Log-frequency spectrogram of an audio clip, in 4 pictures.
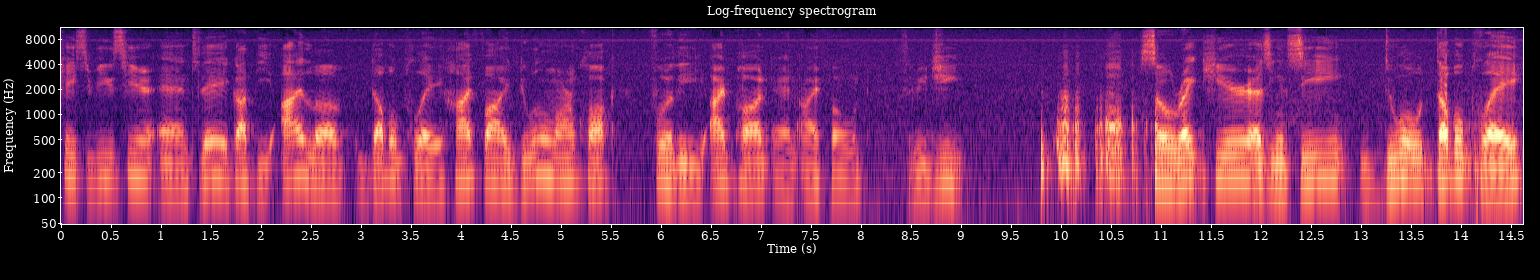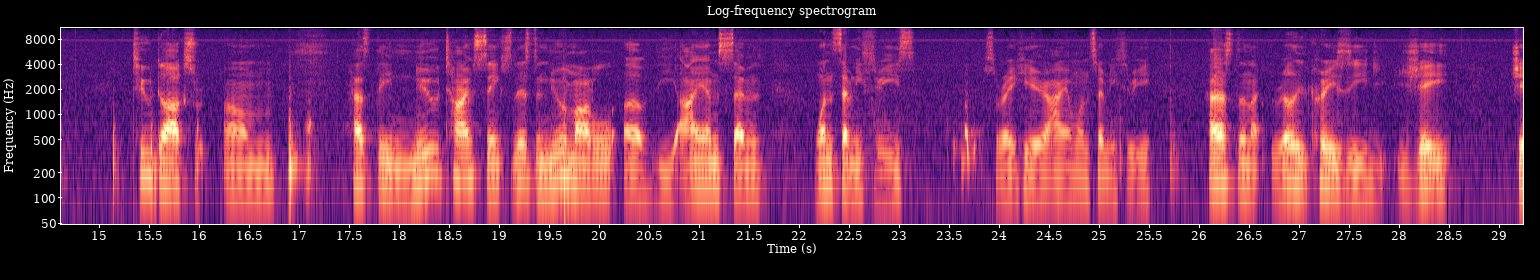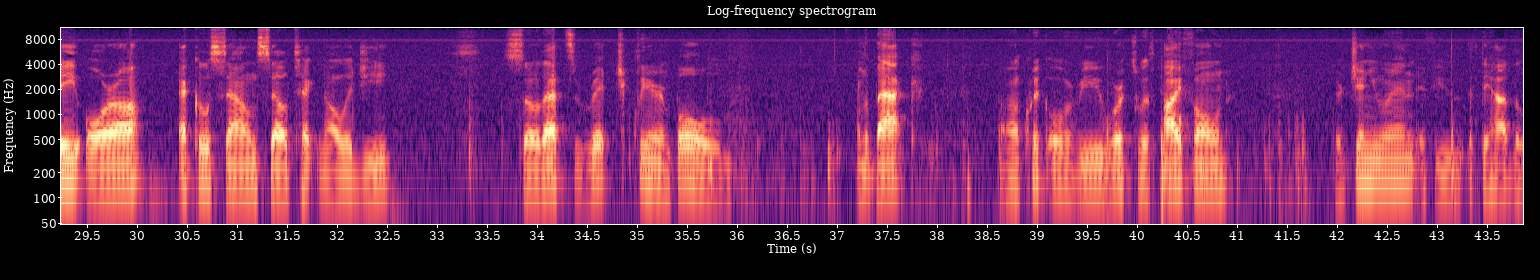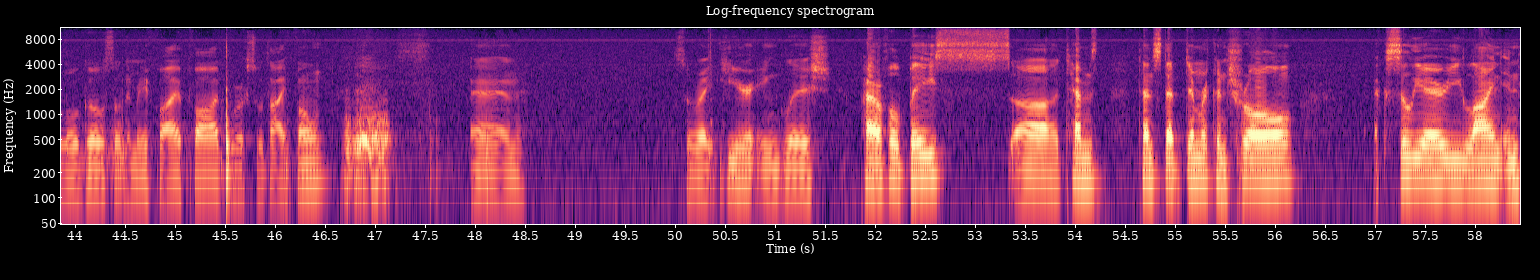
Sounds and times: Speech: 0.0 - 9.1, 10.0 - 14.7, 15.3 - 32.6, 33.7 - 36.1, 37.2 - 37.9, 38.6 - 41.0, 42.0 - 46.6, 48.0 - 48.6, 50.0 - 56.2, 57.0 - 58.4.

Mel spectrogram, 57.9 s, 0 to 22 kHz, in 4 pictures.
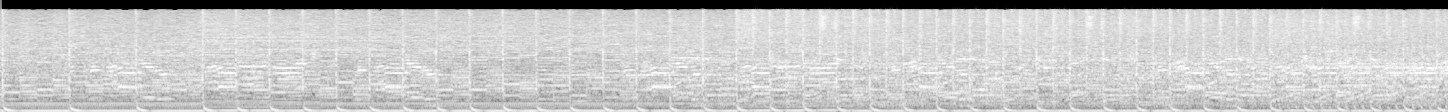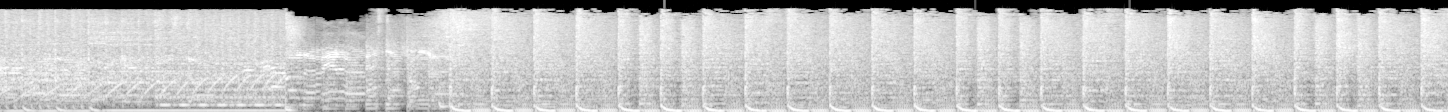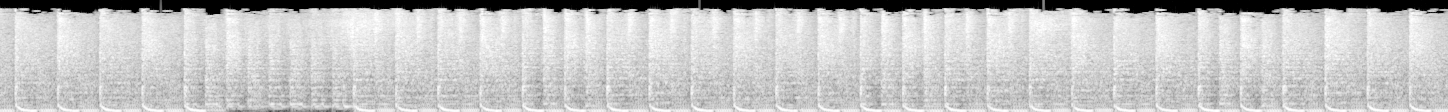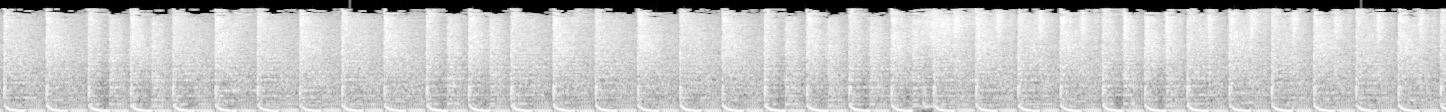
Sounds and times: Music: 0.0 - 57.9.

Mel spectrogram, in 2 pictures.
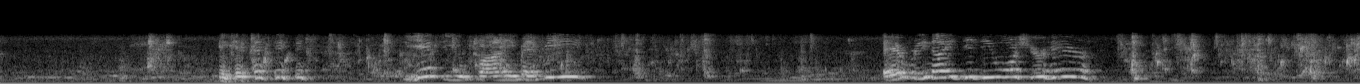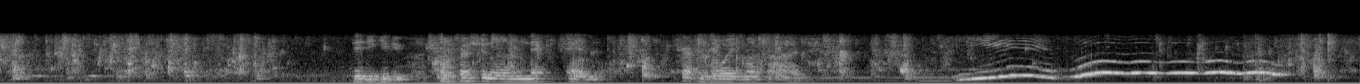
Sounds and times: Water: 0.0 - 27.2
Bathtub (filling or washing): 1.0 - 27.2.

